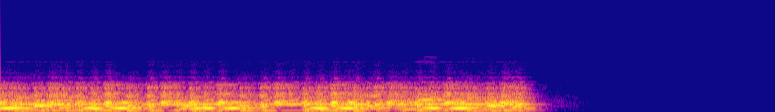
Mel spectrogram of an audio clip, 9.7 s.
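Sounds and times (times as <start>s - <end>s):
electronic dance music: 0.0s - 6.6s.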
